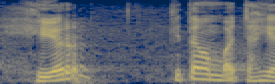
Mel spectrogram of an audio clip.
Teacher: kita membaca hir yang ada hukum alif lamnya, tetapi alif lamnya tidak terbaca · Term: alif lam samsiah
